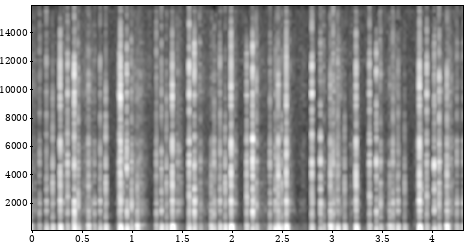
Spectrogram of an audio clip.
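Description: Fingertips tap rapidly on the base of a medium, hollow, empty white plastic ice cream pail, about two dozen quick taps in uneven bursts. Each tap is a short, hollow, dull knock with a mid-low body around 310 Hz and almost no high or bright content. Every tap dies away almost instantly, leaving a dry, quiet pattering.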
